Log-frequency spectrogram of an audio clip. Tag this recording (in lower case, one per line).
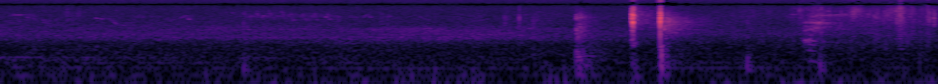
arrow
